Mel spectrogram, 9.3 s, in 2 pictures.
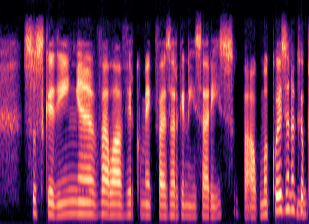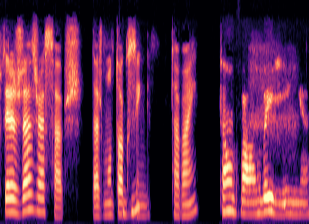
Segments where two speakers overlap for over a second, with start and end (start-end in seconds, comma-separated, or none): none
